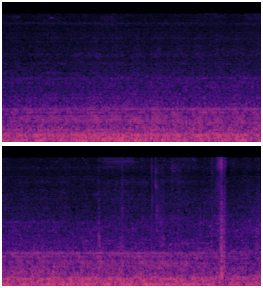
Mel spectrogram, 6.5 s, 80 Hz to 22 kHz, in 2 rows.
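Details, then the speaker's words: Daikin R410A air conditioner outdoor unit after a capacitor replacement: steady fan whoosh over a smooth compressor hum with no knocks. The compressor is running normally and cooling. "nah ini dia teman-teman, AC sudah menyala kembali dan kompresor sudah berjalan normal."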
